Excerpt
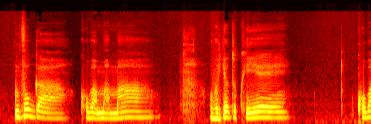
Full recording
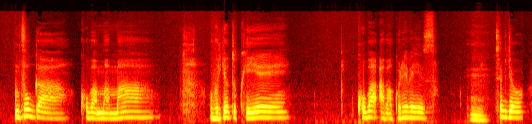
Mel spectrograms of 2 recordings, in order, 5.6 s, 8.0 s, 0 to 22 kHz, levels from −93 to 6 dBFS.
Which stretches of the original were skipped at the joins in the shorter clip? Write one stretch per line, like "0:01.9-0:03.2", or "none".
none

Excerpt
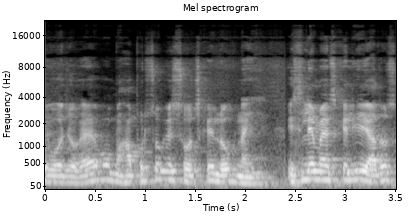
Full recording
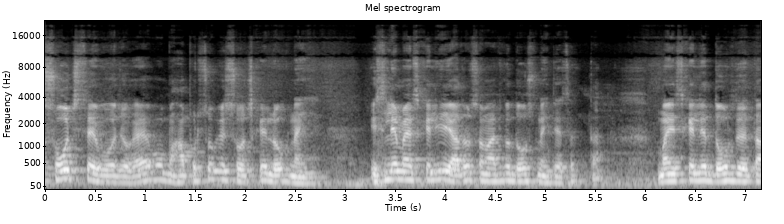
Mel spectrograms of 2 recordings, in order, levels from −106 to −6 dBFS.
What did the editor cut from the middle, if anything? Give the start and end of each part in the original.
0:02.8-0:03.1

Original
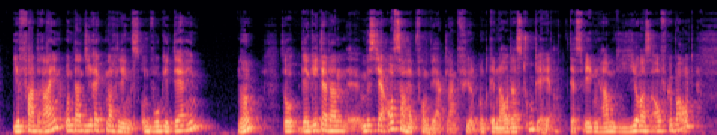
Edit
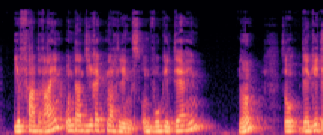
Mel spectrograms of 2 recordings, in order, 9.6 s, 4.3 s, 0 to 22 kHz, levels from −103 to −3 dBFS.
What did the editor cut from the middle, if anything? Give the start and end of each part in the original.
none

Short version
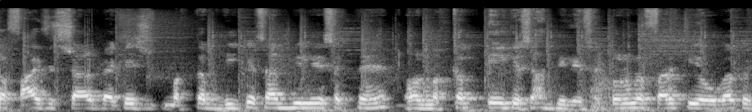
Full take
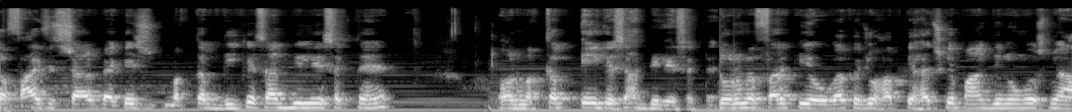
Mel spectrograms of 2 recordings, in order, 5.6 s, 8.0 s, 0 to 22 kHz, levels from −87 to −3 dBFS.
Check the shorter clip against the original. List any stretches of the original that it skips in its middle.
0:02.9-0:03.6
0:05.2-0:05.3

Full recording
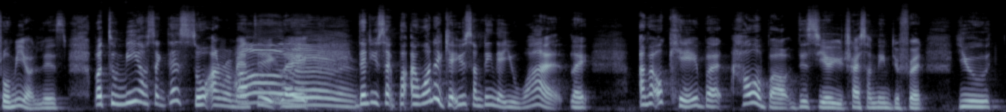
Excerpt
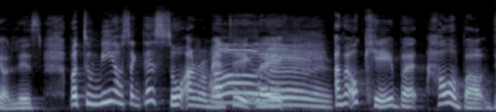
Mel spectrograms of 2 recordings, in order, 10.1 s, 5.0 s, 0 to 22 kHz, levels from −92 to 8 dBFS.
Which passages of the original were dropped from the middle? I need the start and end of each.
0:03.5-0:06.3

